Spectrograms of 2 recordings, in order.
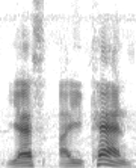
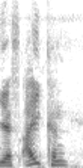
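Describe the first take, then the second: First: The final can is said in its full form. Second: The final can is said in a reduced form. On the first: The speaker calls it right. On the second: The speaker calls it wrong.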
